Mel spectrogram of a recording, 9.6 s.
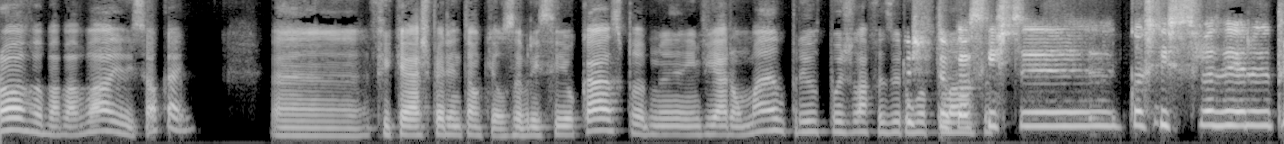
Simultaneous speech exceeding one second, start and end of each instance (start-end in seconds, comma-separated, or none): none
